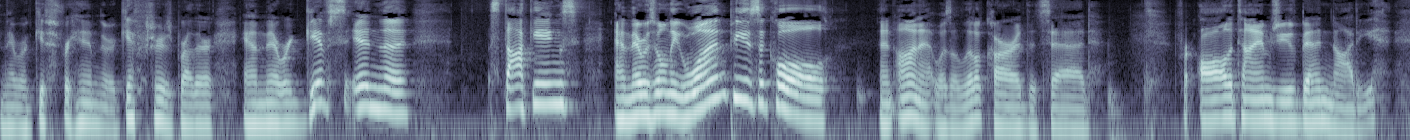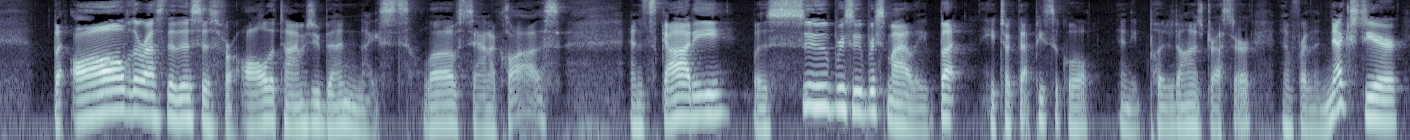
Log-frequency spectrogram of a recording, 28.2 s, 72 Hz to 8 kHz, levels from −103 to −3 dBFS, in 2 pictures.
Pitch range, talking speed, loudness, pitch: 110-160 Hz, 180 wpm, -22 LUFS, 130 Hz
